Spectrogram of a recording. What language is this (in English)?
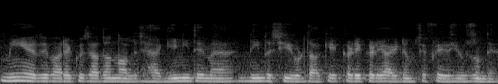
Dogri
